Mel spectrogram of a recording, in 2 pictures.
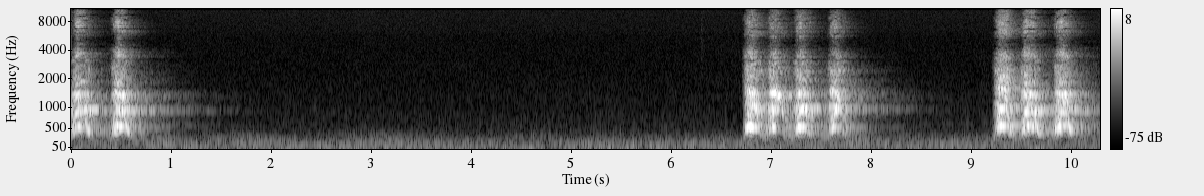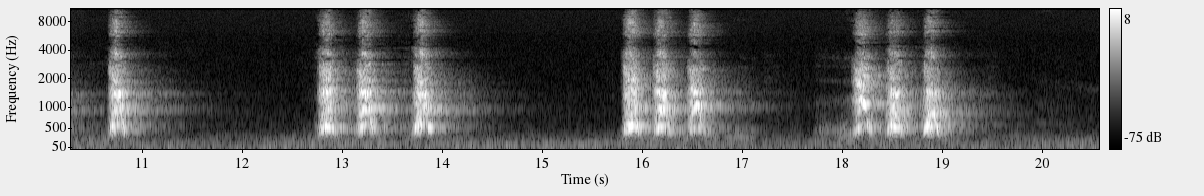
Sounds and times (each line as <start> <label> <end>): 0.0 dogs are barking 1.0
6.7 dogs are barking 8.0
9.2 dogs are barking 11.1
12.8 dogs are barking 14.3
15.8 dogs are barking 16.9
18.0 dogs are barking 19.4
